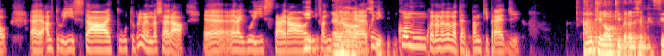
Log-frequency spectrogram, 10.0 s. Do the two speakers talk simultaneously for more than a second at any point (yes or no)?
yes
